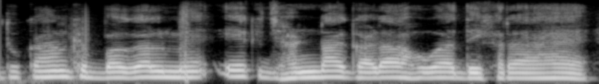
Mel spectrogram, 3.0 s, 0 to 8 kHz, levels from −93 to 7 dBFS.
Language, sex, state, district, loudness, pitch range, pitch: Hindi, male, Jharkhand, Garhwa, -13 LUFS, 145-165 Hz, 155 Hz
